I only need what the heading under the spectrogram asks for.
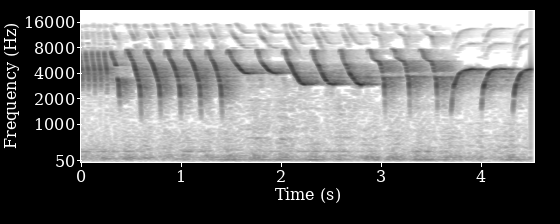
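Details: Energetic canary song used as a lure to get young or reluctant canaries singing: a continuous stream of fast, high downward-sweeping whistled notes, about four per second, interspersed with rapid trilled rolls, without pause.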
